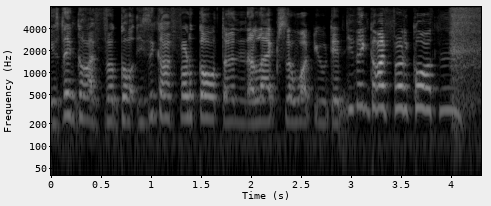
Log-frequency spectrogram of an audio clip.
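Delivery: put-on young woman's Scottish accent. Acting out what Nikki says to Alexa over the handcuffs, in a Scottish Nikki voice. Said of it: "that's my Scottish Nikki voice".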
